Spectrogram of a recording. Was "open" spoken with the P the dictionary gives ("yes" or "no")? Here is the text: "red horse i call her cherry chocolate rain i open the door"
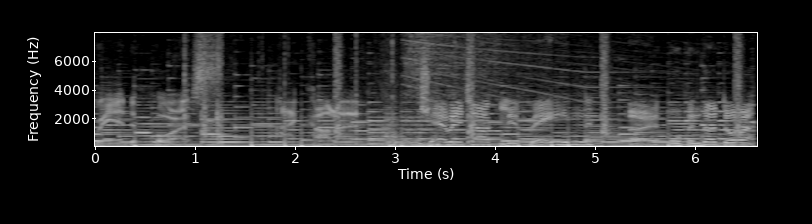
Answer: yes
